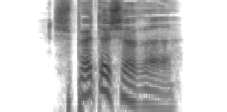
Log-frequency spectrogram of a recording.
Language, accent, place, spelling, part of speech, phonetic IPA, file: German, Germany, Berlin, spöttischere, adjective, [ˈʃpœtɪʃəʁə], De-spöttischere.ogg
- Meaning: inflection of spöttisch: 1. strong/mixed nominative/accusative feminine singular comparative degree 2. strong nominative/accusative plural comparative degree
